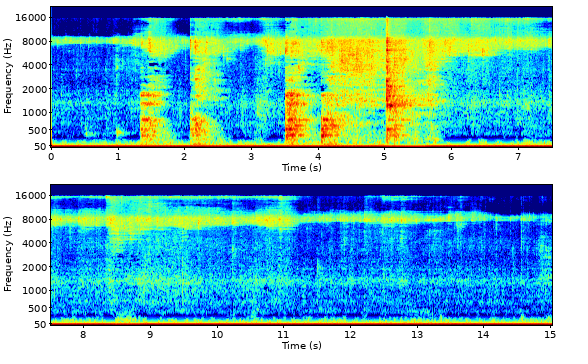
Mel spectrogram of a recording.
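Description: Whole jujubes (bwigri) frying in oil in a steel kadai, a steady sizzle. A metal spoon stirs and scrapes through them for the first few seconds, with one sharp clink of spoon on pan about five seconds in. Then the sizzle goes on alone.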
